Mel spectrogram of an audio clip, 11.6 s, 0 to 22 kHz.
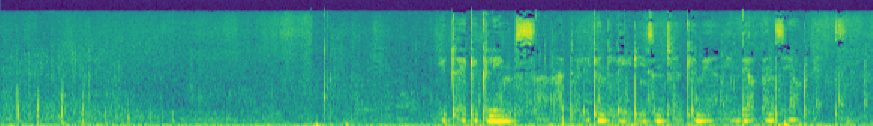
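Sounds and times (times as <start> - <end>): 
horse hooves clip-clopping on a cobbled town street: 0.0 - 2.4, 5.7 - 11.6
speech: 6.0 - 7.2, 8.0 - 11.0.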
